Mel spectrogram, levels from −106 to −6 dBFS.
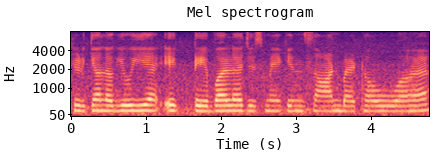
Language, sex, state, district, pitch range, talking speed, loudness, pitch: Hindi, female, Chhattisgarh, Raipur, 185-195 Hz, 165 wpm, -16 LUFS, 190 Hz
